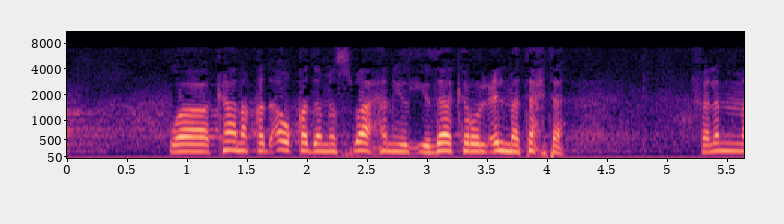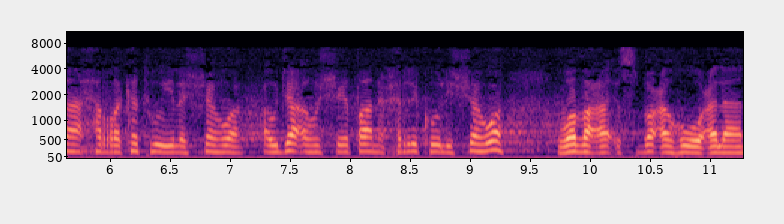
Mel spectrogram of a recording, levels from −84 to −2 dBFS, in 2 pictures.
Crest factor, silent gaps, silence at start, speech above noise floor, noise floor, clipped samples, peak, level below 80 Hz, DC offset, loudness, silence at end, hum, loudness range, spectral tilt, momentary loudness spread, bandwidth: 18 dB; none; 0 s; 27 dB; -49 dBFS; under 0.1%; -6 dBFS; -52 dBFS; 0.5%; -23 LUFS; 0 s; none; 6 LU; -8.5 dB/octave; 10 LU; 7.4 kHz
